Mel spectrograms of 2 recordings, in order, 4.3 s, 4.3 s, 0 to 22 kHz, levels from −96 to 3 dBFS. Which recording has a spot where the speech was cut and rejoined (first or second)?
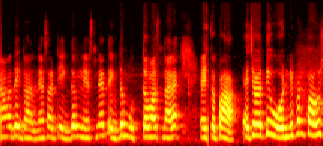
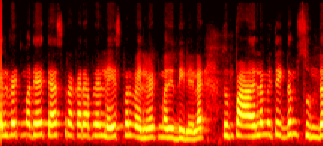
first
